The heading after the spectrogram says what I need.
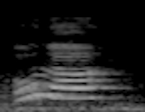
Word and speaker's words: hola: Hola, o l a hola.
